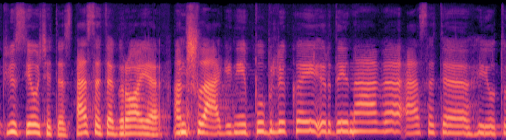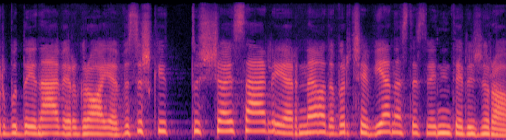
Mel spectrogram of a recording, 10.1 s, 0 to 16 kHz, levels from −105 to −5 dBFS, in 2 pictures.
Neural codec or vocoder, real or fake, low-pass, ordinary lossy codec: vocoder, 44.1 kHz, 128 mel bands every 256 samples, BigVGAN v2; fake; 14.4 kHz; AAC, 64 kbps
